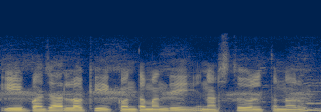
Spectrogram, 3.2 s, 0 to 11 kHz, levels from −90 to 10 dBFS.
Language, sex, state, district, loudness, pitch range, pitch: Telugu, male, Andhra Pradesh, Sri Satya Sai, -17 LUFS, 140-150 Hz, 145 Hz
